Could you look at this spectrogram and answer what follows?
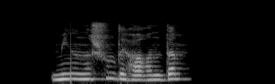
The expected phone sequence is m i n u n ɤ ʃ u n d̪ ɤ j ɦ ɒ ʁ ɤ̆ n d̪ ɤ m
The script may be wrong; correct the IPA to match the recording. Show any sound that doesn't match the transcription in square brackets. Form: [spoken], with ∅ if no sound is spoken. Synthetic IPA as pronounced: m i n u n ɤ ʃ u n d̪ ɤ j ɦ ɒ ʁ ɤ̆ n d̪ ɤ m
